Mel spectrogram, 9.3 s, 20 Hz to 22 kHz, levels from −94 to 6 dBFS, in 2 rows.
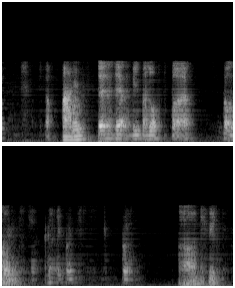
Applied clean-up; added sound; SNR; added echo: neural mask model DeepFilterNet 3.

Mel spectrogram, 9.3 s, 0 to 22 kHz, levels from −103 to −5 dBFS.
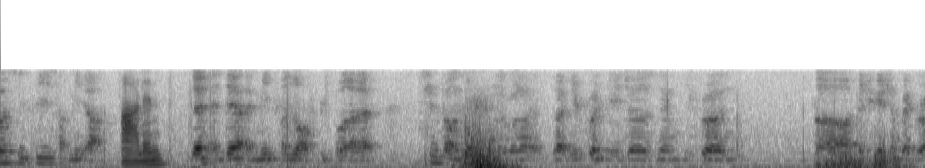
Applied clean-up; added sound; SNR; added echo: none; none; none; none.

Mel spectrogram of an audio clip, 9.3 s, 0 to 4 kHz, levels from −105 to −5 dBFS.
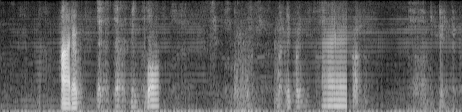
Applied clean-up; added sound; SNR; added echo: neural separator model SepFormer WHAMR!.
